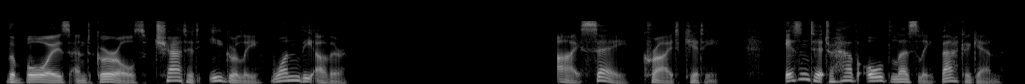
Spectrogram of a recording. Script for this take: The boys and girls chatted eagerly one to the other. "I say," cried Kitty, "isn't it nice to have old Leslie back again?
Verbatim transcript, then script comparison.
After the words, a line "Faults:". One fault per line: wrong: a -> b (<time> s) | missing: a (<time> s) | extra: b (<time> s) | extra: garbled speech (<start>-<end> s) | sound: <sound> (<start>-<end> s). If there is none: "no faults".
The boys and girls chatted eagerly one the other. "I say," cried Kitty, "isn't it to have old Leslie back again?
Faults:
missing: to (3.0 s)
missing: nice (8.3 s)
